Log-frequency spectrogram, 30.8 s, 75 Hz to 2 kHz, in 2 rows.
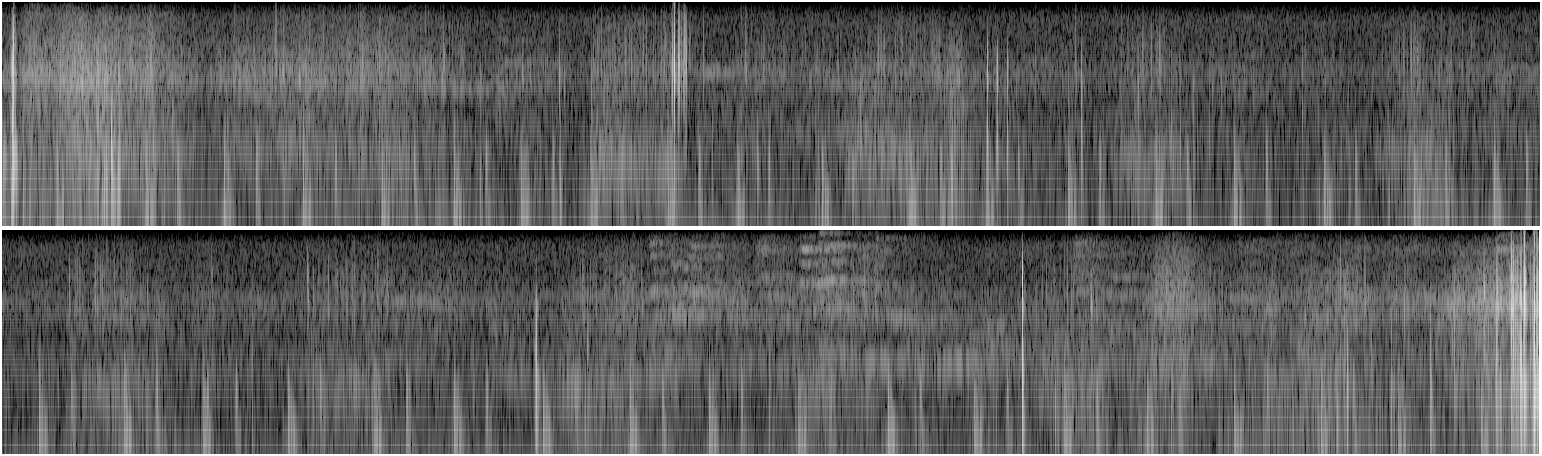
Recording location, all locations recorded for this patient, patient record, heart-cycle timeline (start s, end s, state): mitral valve (MV)
pulmonary valve (PV)+tricuspid valve (TV)+mitral valve (MV)
#Age: nan
#Sex: Female
#Height: nan
#Weight: nan
#Pregnancy status: True
#Murmur: Absent
#Murmur locations: nan
#Most audible location: nan
#Systolic murmur timing: nan
#Systolic murmur shape: nan
#Systolic murmur grading: nan
#Systolic murmur pitch: nan
#Systolic murmur quality: nan
#Diastolic murmur timing: nan
#Diastolic murmur shape: nan
#Diastolic murmur grading: nan
#Diastolic murmur pitch: nan
#Diastolic murmur quality: nan
#Outcome: Abnormal
#Campaign: 2014 screening campaign
0.00	2.20	unannotated
2.20	2.32	S1
2.32	2.52	systole
2.52	2.62	S2
2.62	3.00	diastole
3.00	3.12	S1
3.12	3.30	systole
3.30	3.40	S2
3.40	3.80	diastole
3.80	3.92	S1
3.92	4.10	systole
4.10	4.20	S2
4.20	4.52	diastole
4.52	4.64	S1
4.64	4.82	systole
4.82	4.92	S2
4.92	5.18	diastole
5.18	5.30	S1
5.30	5.50	systole
5.50	5.60	S2
5.60	5.88	diastole
5.88	6.00	S1
6.00	6.18	systole
6.18	6.28	S2
6.28	6.64	diastole
6.64	6.78	S1
6.78	6.96	systole
6.96	7.06	S2
7.06	7.34	diastole
7.34	7.46	S1
7.46	7.64	systole
7.64	7.74	S2
7.74	8.18	diastole
8.18	8.30	S1
8.30	8.50	systole
8.50	8.60	S2
8.60	9.06	diastole
9.06	9.18	S1
9.18	9.40	systole
9.40	9.50	S2
9.50	9.84	diastole
9.84	9.98	S1
9.98	10.14	systole
10.14	10.24	S2
10.24	10.66	diastole
10.66	10.78	S1
10.78	10.96	systole
10.96	11.06	S2
11.06	11.52	diastole
11.52	11.66	S1
11.66	11.84	systole
11.84	11.94	S2
11.94	12.32	diastole
12.32	12.44	S1
12.44	12.62	systole
12.62	12.72	S2
12.72	13.20	diastole
13.20	13.34	S1
13.34	13.52	systole
13.52	13.62	S2
13.62	14.10	diastole
14.10	14.24	S1
14.24	14.42	systole
14.42	14.52	S2
14.52	14.92	diastole
14.92	15.04	S1
15.04	15.22	systole
15.22	15.32	S2
15.32	15.74	diastole
15.74	15.86	S1
15.86	16.06	systole
16.06	16.14	S2
16.14	16.60	diastole
16.60	16.72	S1
16.72	16.92	systole
16.92	17.02	S2
17.02	17.38	diastole
17.38	17.50	S1
17.50	17.70	systole
17.70	17.80	S2
17.80	18.24	diastole
18.24	18.36	S1
18.36	18.54	systole
18.54	18.64	S2
18.64	19.10	diastole
19.10	19.22	S1
19.22	19.42	systole
19.42	19.52	S2
19.52	19.90	diastole
19.90	20.02	S1
20.02	20.20	systole
20.20	20.30	S2
20.30	20.74	diastole
20.74	20.88	S1
20.88	21.08	systole
21.08	21.18	S2
21.18	21.66	diastole
21.66	21.78	S1
21.78	21.98	systole
21.98	22.08	S2
22.08	22.44	diastole
22.44	22.56	S1
22.56	22.76	systole
22.76	22.86	S2
22.86	23.34	diastole
23.34	23.46	S1
23.46	23.64	systole
23.64	23.74	S2
23.74	24.22	diastole
24.22	24.36	S1
24.36	24.54	systole
24.54	24.64	S2
24.64	25.10	diastole
25.10	25.22	S1
25.22	25.42	systole
25.42	25.50	S2
25.50	26.00	diastole
26.00	26.12	S1
26.12	26.32	systole
26.32	26.40	S2
26.40	26.82	diastole
26.82	26.94	S1
26.94	27.14	systole
27.14	27.24	S2
27.24	27.70	diastole
27.70	27.82	S1
27.82	28.00	systole
28.00	28.10	S2
28.10	28.56	diastole
28.56	28.68	S1
28.68	28.86	systole
28.86	28.96	S2
28.96	29.34	diastole
29.34	29.46	S1
29.46	29.64	systole
29.64	29.74	S2
29.74	30.14	diastole
30.14	30.75	unannotated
